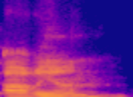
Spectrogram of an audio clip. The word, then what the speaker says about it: Aryan: your name actually um i pronounced it aryan but i'm totally cool in the english english language to just live slow and make call it aryan yeah i would try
